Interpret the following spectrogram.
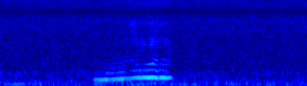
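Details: Sleeping Siberian cat snoring softly: one quiet, faintly tonal breath that rises slightly and lasts about a second, over a low steady background hum.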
